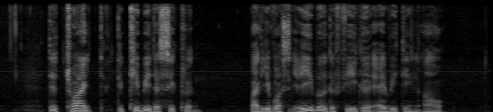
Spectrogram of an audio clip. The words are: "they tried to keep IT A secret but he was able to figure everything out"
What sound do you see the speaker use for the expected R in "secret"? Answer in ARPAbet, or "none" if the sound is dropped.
L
